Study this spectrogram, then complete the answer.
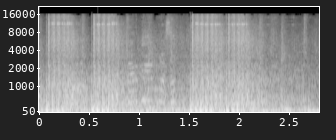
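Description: A Call of Duty Black Ops 2 turret machine gun hammers out loud, rapid bursts in close range, two main volleys separated by a brief pause, with a voice shouting over the fire.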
